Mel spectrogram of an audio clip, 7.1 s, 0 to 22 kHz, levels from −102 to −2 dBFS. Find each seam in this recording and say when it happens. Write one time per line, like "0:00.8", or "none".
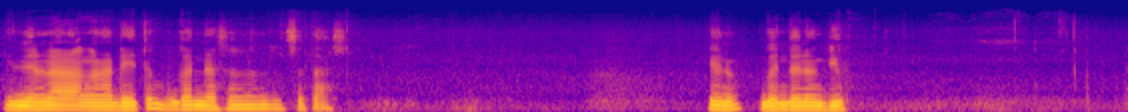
none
